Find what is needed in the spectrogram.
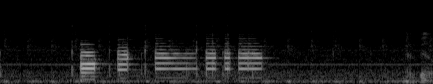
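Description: Short electronic synth tones played in quick succession: about six clean, steady-pitched notes over roughly two seconds, the longest near the middle.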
